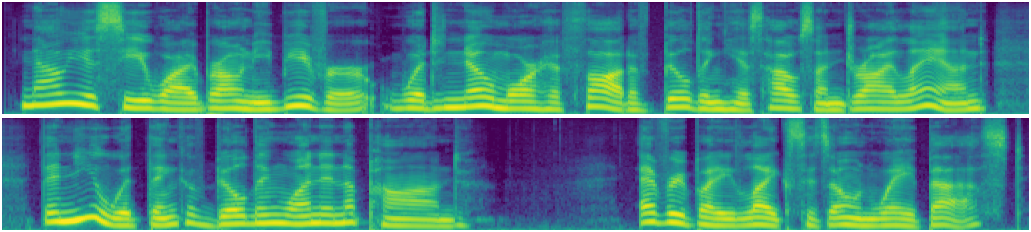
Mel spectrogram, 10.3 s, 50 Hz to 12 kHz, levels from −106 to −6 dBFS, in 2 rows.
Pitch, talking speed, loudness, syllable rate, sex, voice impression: 180 Hz, 200 wpm, -16 LUFS, 5.1 syllables/s, female, feminine, adult-like, tensed, powerful, slightly muffled, fluent, intellectual, elegant, lively, slightly sharp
